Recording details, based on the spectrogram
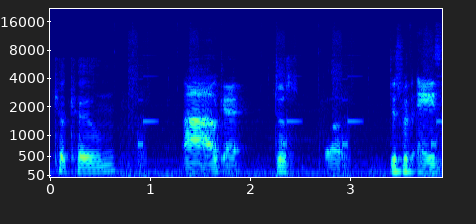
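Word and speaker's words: Kakon: It's meant to sound like Cocoon.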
